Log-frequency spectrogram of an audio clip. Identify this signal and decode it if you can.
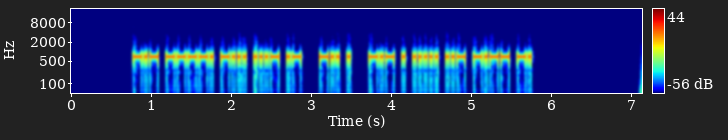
Morse code, heard as a keyed tone, about 36 wpm, 700 Hz. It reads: K9BVA DE KE5UYN
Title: USA Callsign DE Callsign 35wpm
